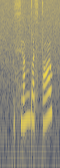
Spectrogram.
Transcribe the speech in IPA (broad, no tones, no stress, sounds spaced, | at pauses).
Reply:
sʲ ɔ ŋ dˤ e sʲ tˤ o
